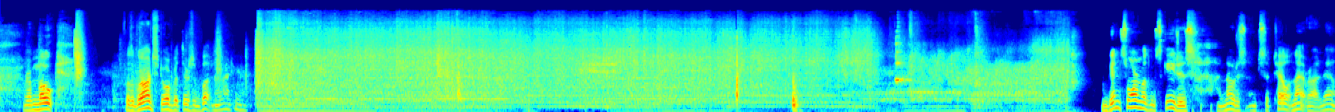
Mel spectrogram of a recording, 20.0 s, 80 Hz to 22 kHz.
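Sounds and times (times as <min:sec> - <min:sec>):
garage door motor hum and rattle: 0:03.8 - 0:14.8.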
